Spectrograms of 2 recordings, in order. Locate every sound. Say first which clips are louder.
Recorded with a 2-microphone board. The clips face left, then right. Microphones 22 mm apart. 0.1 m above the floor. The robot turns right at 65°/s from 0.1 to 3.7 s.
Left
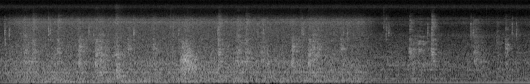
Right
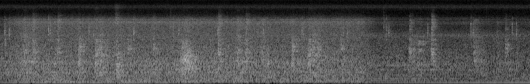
1.1 s a whoosh: left 1 dB; 25° left (ahead or behind), 1.8 m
